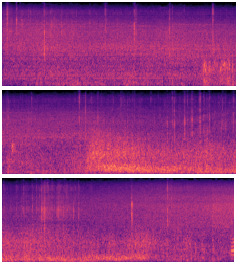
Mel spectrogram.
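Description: An electric unicycle rolls and hums over asphalt.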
